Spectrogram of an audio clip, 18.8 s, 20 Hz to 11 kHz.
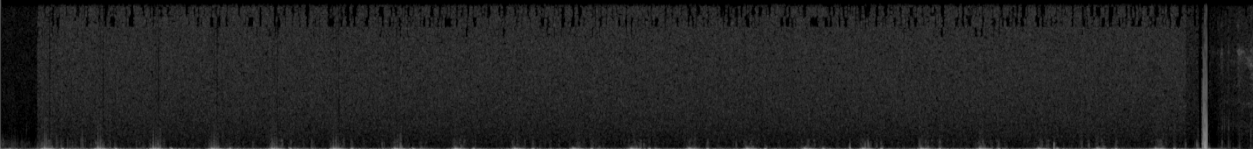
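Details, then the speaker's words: Normal heart sounds recorded with an old microphone pressed against the recorder's own chest: steady low thumps at about 68 per minute, each beat containing multiple sounds. "each of these large waves here is uh one heartbeat and in fact in that heartbeat there are multiple sounds"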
